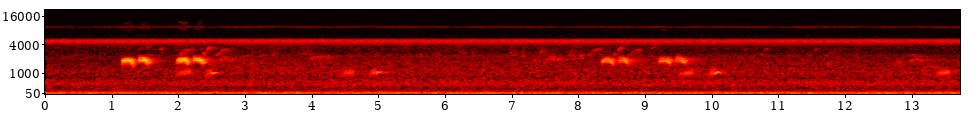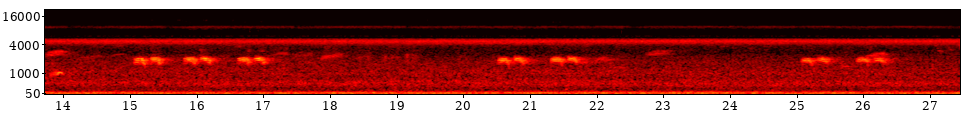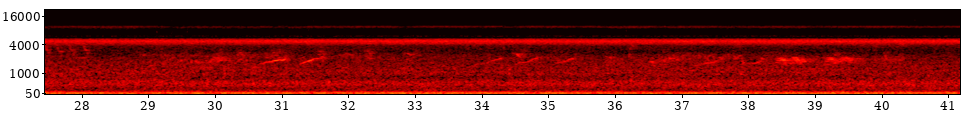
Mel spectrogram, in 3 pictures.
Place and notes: TaoMi, Nantou County 台灣 - Bird calls
Bird calls, Cicadas sound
